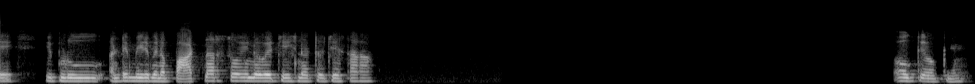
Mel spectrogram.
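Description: From 2.07 to 5.02 s the speech turns dull and boxy, with nothing above 3.8 kHz and faint new noise. An input switched to a poorer device is the likely cause.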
